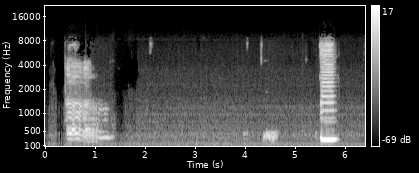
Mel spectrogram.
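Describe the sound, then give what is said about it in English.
Car horn honking in one short, loud, tonal blast near the end, after a stretch of talking and a quiet pause. “Uh-oh. I heard the toot.”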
